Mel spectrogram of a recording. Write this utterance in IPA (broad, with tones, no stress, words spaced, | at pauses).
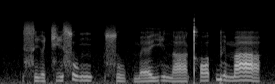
si˩ə̯t͡ɕi˧˥su˧ŋ | suː˧˩p̚mɛː˧˥ ji˧˩naː˩kʰɔː˧˥t̚ be˧maː˥˨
